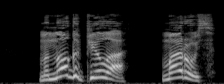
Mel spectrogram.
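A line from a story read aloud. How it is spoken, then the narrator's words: Question in Russian. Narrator (Russian): спросил один по-русски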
